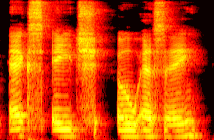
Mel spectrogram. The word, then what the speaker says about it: Xhosa: You saw that language that guy spoke, XHOSA? The X is pronounced with like a click.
